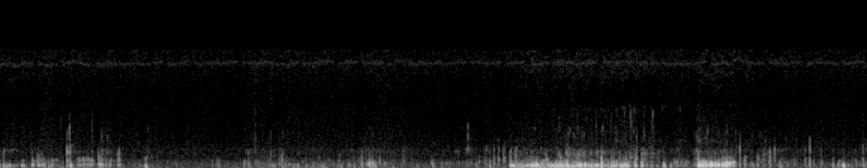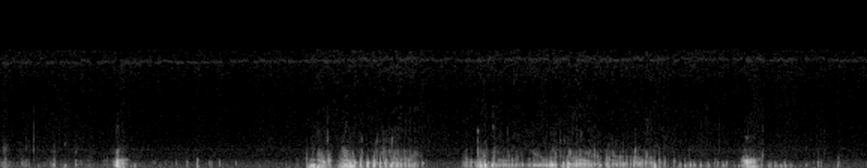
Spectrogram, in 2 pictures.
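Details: Stomach growling late at night: several bursts of gurgling, rumbling noise separated by quiet gaps; ordinary borborygmi.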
